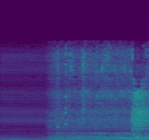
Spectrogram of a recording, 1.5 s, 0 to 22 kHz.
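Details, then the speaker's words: YG310 LED projector after one year of use: steady buzzing hiss with faint hum from the headphone jack while nothing plays, present with both headphones and speakers. "the headphone jack has a bit of a hiss, a hum to it. So when the device is not playing any sound, you can hear this buzzing, humming noise."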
